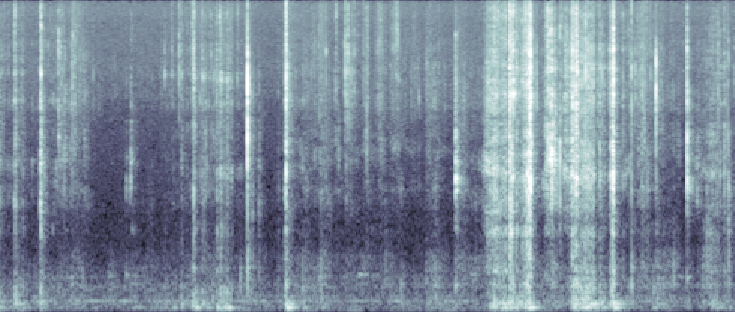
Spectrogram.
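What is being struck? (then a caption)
Laundry soap bar shaved with a blade. A solid, dry green laundry soap bar held in the hand is shaved with a metal utility blade, peeling off curls. Crisp, dry scraping strokes and sharp clicks come at an irregular pace, building into a denser, louder stretch of bright, crumbly shaving near the end.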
